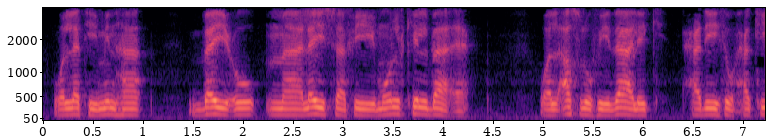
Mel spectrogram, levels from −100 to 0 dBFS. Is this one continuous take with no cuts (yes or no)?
yes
